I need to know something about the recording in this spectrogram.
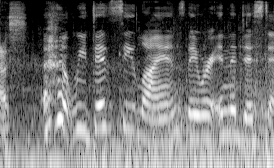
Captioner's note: laughing happily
